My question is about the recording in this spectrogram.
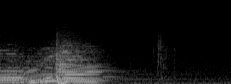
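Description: Live band music with electric bass guitar notes under sustained chords, cutting off about a second in and leaving a brief near-silent pause with one faint note.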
